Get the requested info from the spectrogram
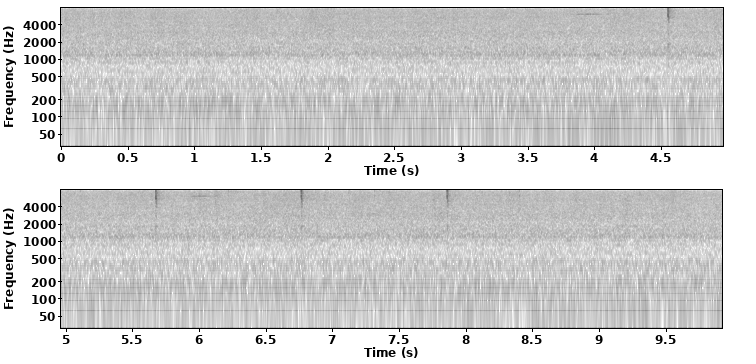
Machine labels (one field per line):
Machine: valve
